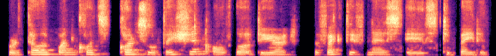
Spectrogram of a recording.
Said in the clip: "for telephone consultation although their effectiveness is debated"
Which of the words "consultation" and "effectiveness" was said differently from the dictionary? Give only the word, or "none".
none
